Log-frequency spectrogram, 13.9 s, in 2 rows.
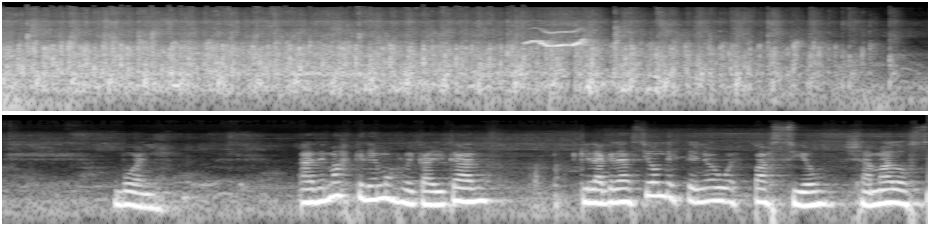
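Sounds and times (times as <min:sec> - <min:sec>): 
crowd applauding: 0:00.0 - 0:06.9
short whistle: 0:03.8 - 0:04.6
speech: 0:07.8 - 0:08.3, 0:09.2 - 0:10.7, 0:11.3 - 0:13.8.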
